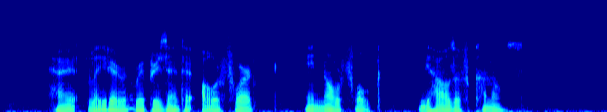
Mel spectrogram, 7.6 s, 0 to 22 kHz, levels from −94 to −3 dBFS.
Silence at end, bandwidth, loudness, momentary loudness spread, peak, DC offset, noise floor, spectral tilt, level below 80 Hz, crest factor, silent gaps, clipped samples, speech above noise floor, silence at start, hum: 0.2 s; 11.5 kHz; -57 LUFS; 6 LU; -36 dBFS; under 0.1%; -80 dBFS; -8.5 dB/octave; -72 dBFS; 20 dB; none; under 0.1%; 25 dB; 0.1 s; none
